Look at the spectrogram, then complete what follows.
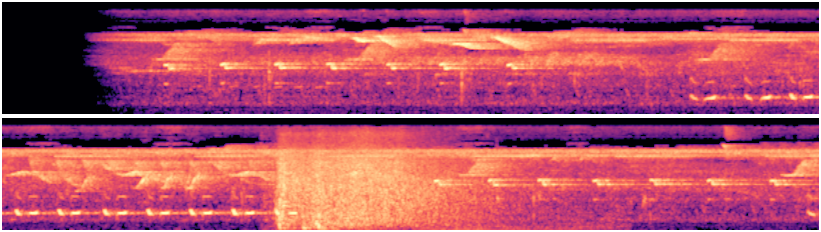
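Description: Songbirds calling in the open: repeated quick chirps and high whistles that sweep downward, with a run of quick lower notes in the middle. About eleven seconds in, a broad rushing noise swells for around two seconds.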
